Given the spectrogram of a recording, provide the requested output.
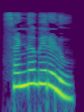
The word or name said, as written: ಸಣ್ಣಬೆರಲು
